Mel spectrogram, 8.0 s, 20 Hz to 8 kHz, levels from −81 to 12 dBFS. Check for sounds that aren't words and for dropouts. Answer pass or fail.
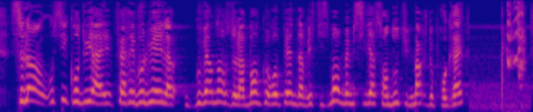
fail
